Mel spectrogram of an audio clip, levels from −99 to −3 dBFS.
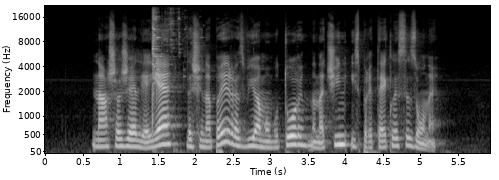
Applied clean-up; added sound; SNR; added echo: none; Shatter; 12 dB; none.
